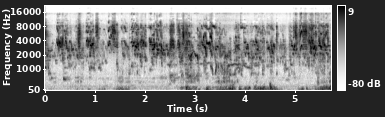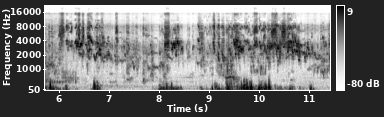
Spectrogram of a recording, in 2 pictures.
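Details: Birds chirping in the morning, a thick chorus of shrill twittering and squawks, with a brief pause mid-way and occasional low thumps or rumbles underneath.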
